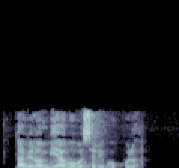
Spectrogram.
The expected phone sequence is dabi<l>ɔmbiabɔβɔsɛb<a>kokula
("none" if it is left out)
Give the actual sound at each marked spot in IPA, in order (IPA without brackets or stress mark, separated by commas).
l, i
